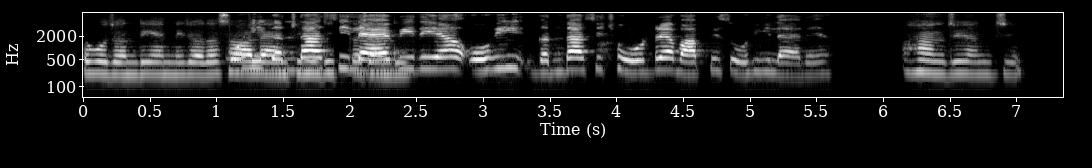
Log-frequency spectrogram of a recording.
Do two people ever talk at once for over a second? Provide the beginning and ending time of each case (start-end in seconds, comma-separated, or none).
none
